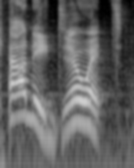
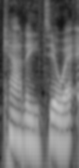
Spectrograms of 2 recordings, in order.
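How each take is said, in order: First: Louder, higher sportscaster-style question; mock hype announcer. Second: Said in the usual way. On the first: Cheering his own run on like a hammed-up commentator.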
